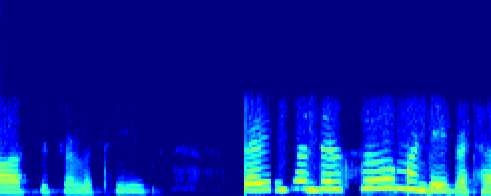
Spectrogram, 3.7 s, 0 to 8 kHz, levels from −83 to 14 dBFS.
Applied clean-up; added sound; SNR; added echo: none; none; none; none.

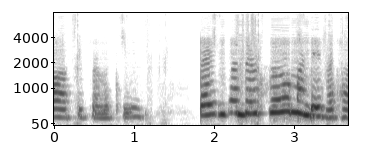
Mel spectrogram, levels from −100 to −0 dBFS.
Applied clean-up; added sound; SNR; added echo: neural separator model SepFormer DNS4.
